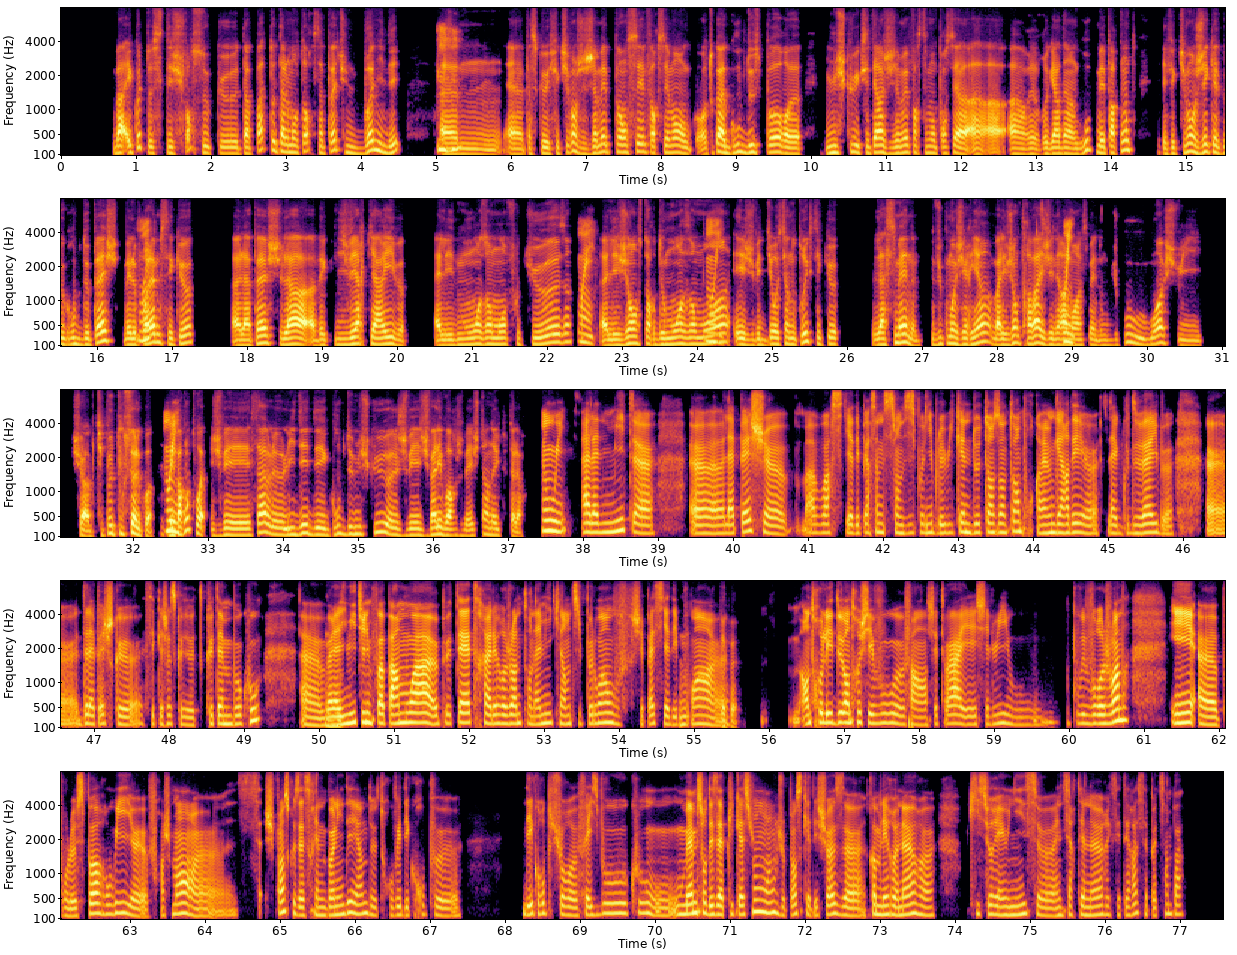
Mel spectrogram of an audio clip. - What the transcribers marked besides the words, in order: in English: "good vibe"; in English: "runners"
- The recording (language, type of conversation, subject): French, advice, Pourquoi est-ce que j’abandonne une nouvelle routine d’exercice au bout de quelques jours ?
